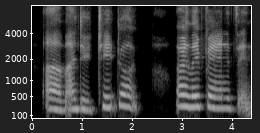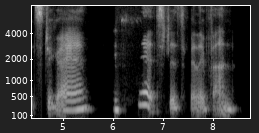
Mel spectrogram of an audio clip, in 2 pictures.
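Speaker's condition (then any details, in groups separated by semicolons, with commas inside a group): Friedreich's ataxia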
